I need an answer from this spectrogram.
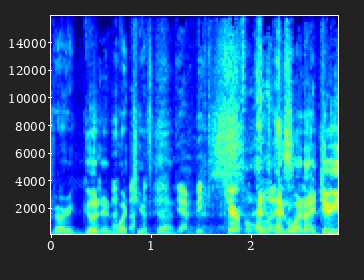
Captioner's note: laughter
